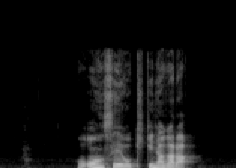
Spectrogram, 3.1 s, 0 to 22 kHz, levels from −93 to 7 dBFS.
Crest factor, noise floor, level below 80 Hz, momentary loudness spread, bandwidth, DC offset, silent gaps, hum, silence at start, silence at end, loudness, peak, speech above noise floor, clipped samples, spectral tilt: 20 dB; -80 dBFS; -66 dBFS; 10 LU; 15.5 kHz; under 0.1%; none; none; 1.05 s; 0.6 s; -25 LUFS; -8 dBFS; 55 dB; under 0.1%; -5.5 dB/octave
